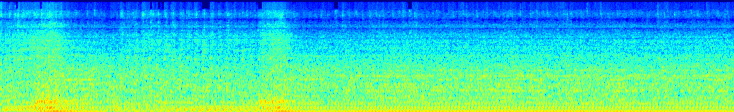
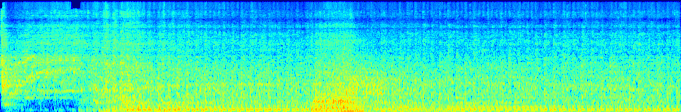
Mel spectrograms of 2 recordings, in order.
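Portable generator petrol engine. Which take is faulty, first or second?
first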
